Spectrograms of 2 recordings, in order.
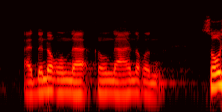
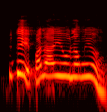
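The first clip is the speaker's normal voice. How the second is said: put-on tough kid; 11 semitones higher than usual. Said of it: "Ganun yung dating niya eh".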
